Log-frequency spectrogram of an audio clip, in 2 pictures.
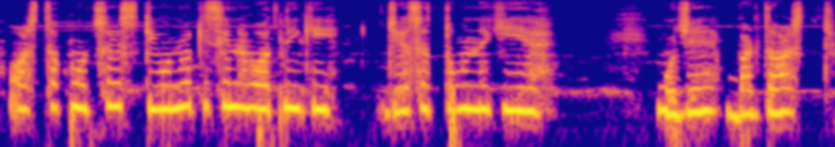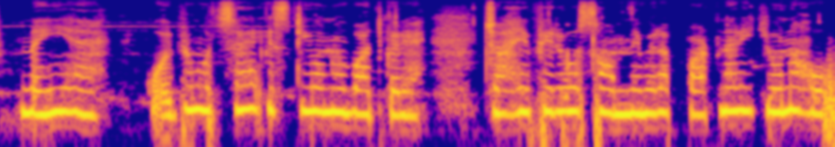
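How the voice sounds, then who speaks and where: A woman voicing a defiant, hot-tempered young woman who talks back in a loud, challenging, taunting way. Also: sits high, little pitch movement, normal speed, no room sound. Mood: indignant.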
